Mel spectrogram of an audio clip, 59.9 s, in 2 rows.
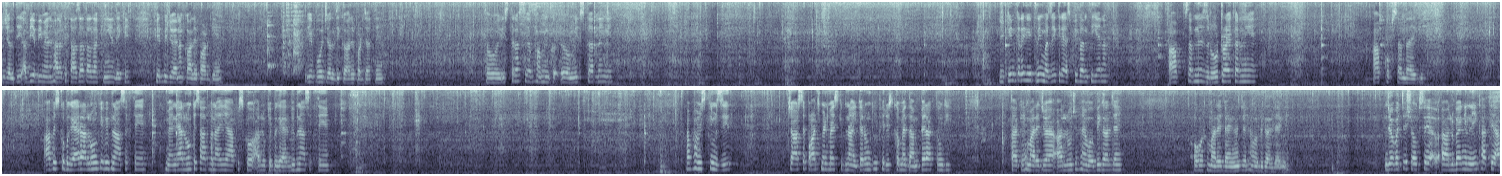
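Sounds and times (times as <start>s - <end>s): vegetables sizzling in hot oil: 0.0s - 59.9s
wooden spatula stirring: 10.4s - 23.4s, 36.7s - 43.6s.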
